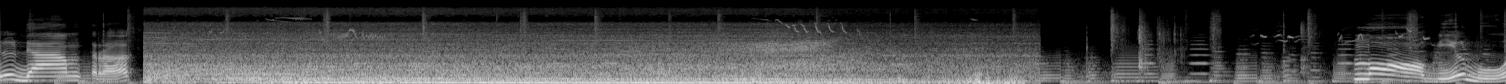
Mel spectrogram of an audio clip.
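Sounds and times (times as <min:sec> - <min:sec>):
diesel truck engine running: 0:01.4 - 0:10.4.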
